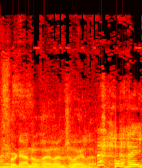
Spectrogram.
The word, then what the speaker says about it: Fernando Valenzuela: Yeah, Fernando Valenzuela.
